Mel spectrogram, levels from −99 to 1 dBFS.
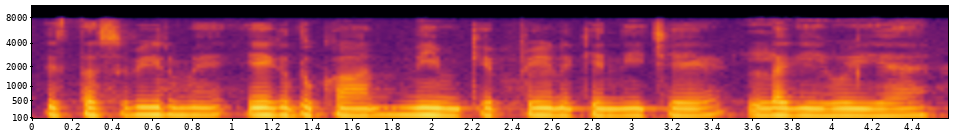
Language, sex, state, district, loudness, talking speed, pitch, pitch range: Marwari, female, Rajasthan, Nagaur, -15 LUFS, 170 wpm, 155 Hz, 150-160 Hz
